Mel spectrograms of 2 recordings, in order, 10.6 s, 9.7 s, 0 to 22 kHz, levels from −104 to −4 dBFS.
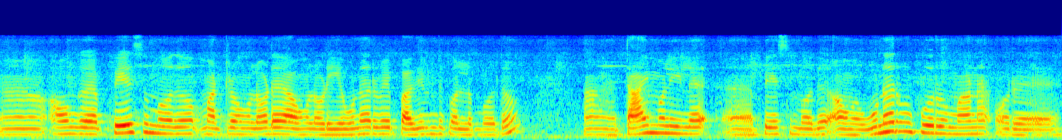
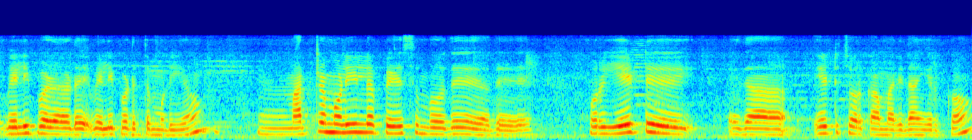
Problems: background sounds at intervals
